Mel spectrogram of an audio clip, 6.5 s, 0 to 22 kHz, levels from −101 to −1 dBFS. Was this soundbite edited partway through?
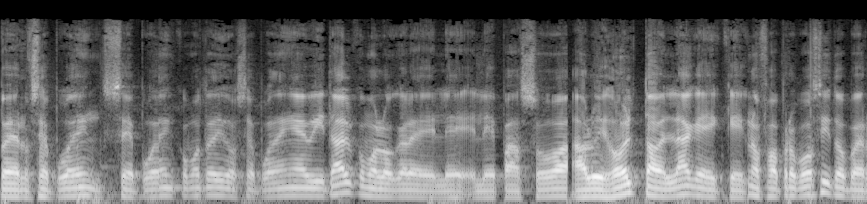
yes; 2 cuts; at 4.2 s, 5.6 s

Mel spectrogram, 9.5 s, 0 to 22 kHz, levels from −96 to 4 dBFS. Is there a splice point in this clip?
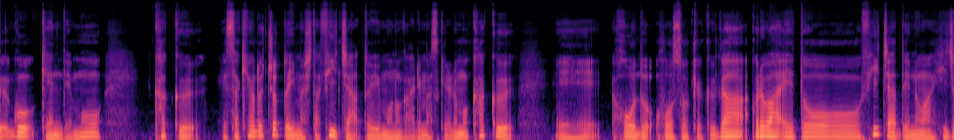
no; 0 cuts

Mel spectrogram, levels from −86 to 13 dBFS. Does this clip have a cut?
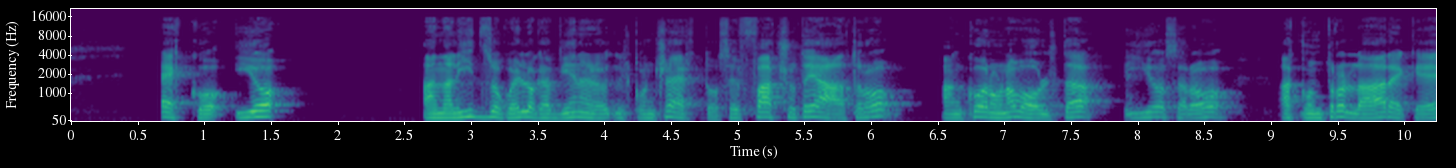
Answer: yes; 1 cut; at 7.9 s

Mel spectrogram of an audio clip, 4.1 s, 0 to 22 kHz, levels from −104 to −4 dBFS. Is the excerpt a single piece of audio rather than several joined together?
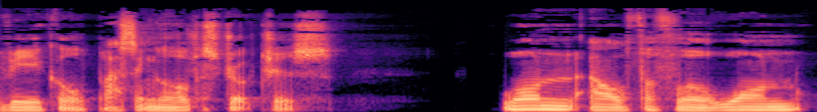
no; 1 cut; at 2.4 s

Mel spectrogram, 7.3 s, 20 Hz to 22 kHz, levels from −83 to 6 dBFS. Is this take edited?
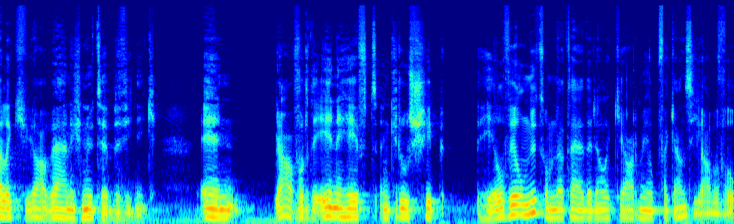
no; 0 cuts

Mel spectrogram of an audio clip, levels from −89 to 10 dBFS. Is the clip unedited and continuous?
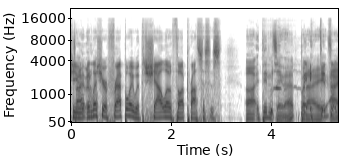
yes; 0 cuts

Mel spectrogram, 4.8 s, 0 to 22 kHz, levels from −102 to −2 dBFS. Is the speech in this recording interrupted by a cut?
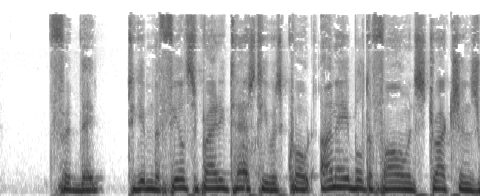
no; 0 cuts

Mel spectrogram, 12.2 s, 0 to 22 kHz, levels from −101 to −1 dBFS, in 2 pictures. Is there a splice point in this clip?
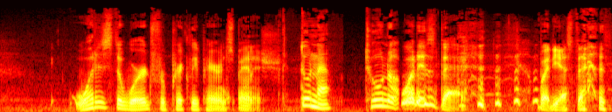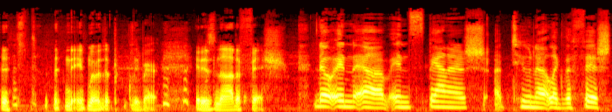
yes; 1 cut; at 4.0 s

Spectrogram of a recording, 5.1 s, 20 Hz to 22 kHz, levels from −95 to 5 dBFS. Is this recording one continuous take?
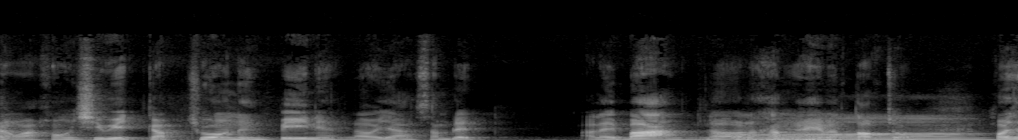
yes; 0 cuts

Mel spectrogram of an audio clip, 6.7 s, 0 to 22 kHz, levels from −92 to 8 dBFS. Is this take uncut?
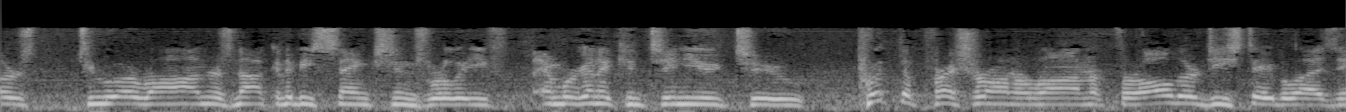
yes; 0 cuts

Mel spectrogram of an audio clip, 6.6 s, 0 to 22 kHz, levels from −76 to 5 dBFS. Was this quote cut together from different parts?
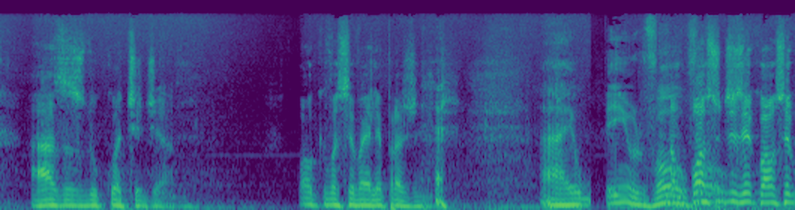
yes; 1 cut; at 4.9 s

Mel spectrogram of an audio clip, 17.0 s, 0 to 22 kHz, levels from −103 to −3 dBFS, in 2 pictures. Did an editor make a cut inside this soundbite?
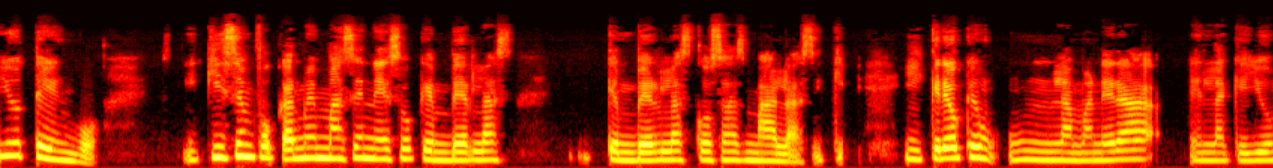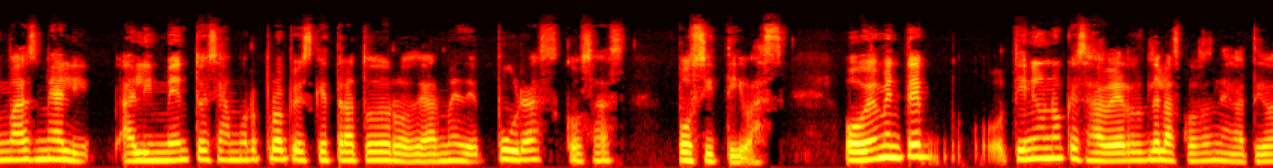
yes; 1 cut; at 1.1 s

